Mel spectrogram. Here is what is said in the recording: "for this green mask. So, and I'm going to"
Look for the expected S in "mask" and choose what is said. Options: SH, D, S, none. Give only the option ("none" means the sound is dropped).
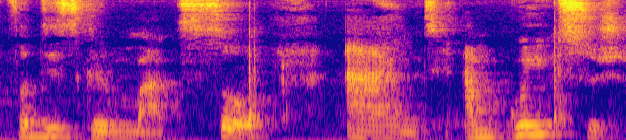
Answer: none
